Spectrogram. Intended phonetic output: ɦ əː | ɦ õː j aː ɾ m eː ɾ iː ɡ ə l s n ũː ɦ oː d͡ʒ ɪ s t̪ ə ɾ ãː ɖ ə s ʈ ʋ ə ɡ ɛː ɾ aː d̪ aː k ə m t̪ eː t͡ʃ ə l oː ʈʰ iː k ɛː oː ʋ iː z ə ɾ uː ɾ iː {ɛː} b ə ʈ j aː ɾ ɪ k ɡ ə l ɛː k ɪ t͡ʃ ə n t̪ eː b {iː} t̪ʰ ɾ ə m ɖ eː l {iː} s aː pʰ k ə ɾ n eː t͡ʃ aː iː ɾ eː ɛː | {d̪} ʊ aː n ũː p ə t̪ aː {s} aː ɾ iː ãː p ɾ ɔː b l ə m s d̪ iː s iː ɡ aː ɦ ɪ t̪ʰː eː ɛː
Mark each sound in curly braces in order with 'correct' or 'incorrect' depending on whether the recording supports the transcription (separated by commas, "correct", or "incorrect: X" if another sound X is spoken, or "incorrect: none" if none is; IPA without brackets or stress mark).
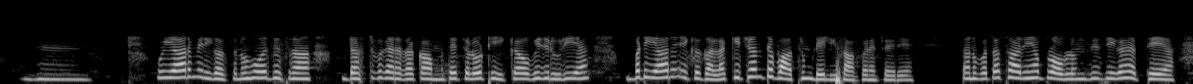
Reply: correct, incorrect: aː, correct, incorrect: t̪, correct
